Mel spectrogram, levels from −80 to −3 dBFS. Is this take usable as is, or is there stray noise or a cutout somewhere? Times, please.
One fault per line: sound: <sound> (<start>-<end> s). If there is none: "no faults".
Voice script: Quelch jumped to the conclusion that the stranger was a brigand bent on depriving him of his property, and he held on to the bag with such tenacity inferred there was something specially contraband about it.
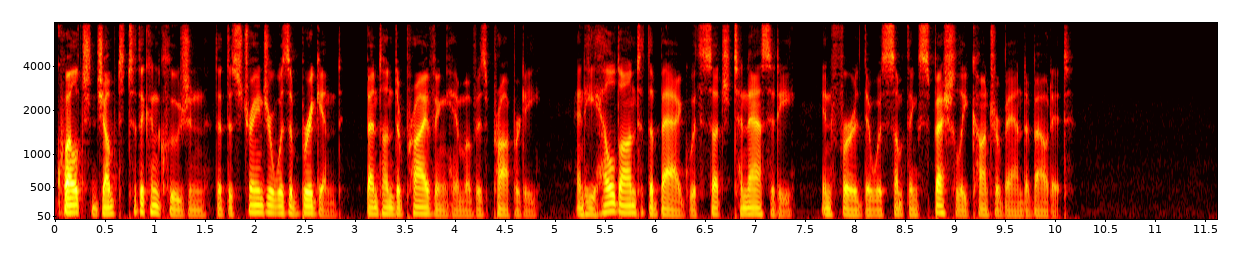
no faults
